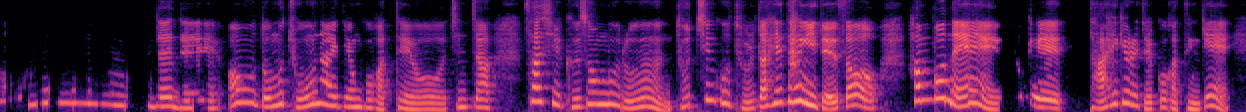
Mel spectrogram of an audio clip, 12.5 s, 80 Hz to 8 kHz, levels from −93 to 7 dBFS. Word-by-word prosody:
어. 375 - -13 1.4
네네. 235 -1 -1 0.5
어우 330 -3 -2
너무 245 +6 +1
좋은 245 +6 0
아이디어인 235 -5 0
것 205 -1 -4
같아요. 160 -1 -3
진짜 215 +1 -3 0.3
사실 365 -6 +2
그 225 -2 -3
선물은 230 - 0
2 240 +4 -6
친구 335 - -1
2 180 0 -5
다 225 - +4
해당이 330 0 +5
돼서 200 +4 +3 0.3
1 385 +2 +2
번에 300 - +5 0.3
이렇게 205 -7 +3 0.2
다 185 - -1
해결이 295 +2 0
될 170 -4 -3
것 210 +4 -4
같은 175 -2 -2
게 245 +4 -1
235 Hz, 230 characters per minute, -22 LUFS, 195-295 Hz, 1.4 s, 해당이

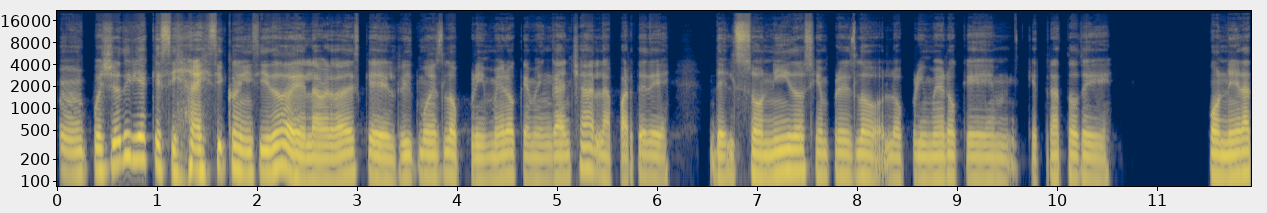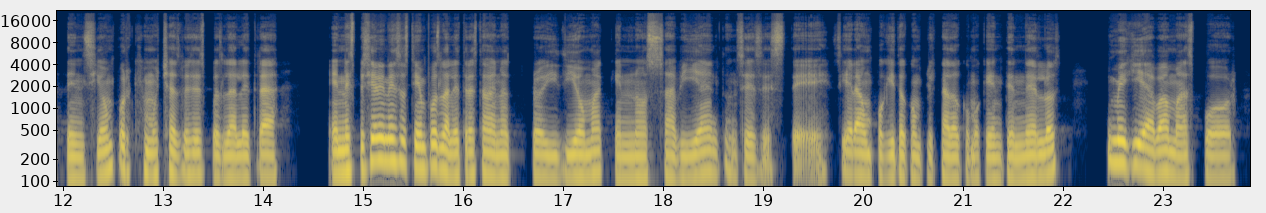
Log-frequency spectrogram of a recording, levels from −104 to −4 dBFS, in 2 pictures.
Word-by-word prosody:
Mm, 130 -2 -1
pues, 140 0 +1
yo 170 +1 +4
diría 205 -2 +4
que 170 -5 0
sí, 140 -3 +1
ahí 140 -4 +5
sí 145 +3 -1
coincido, 140 +1 +3
eh, 115 -4 +6
la 105 0 +2
verdad 105 +3 +3
es 130 +2 -2
que 115 -6 +2
el 100 -2 -2
ritmo 115 +1 -1
es 115 0 -2
lo 120 -2 +2
primero 110 +1 -1
que 110 - -4
me 105 0 -3
engancha, 115 +8 -1
la 115 -4 -2
parte 110 +2 -3
de 110 -2 -2 0.4
del 110 -1 -2
sonido 125 +5 +3
siempre 120 -3 -3
es 115 - -5
lo 120 -2 0
lo 105 -1 -4
primero 110 0 -2
que 110 +3 -4
que 105 - -9
trato 115 0 -3
de 105 -2 -3 0.9
poner 115 0 +3
atención, 125 +3 -1
porque, 150 -5 -3
muchas 125 0 0
veces, 120 +1 -2
pues, 115 -2 -3
la 110 0 +2
letra, 115 +1 0 0.5
en 130 +1 +4
especial 150 +8 +3
en 190 -1 +6
esos 185 -3 +2
tiempos, 155 -1 +3
la 140 -3 +4
letra 120 +1 0
estaba 125 -1 0
en 115 -1 0
otro 115 +1 -3
idioma 115 +3 0
que 125 -3 -6
no 110 0 0
sabía, 110 +2 -1
entonces, 120 -5 -5
este, 140 - -7
sí - - -5
era 125 -1 +2
un 115 - -1
poquito 115 0 -2
complicado 110 0 -2
como 110 +1 -6
que 105 - -2
entenderlos, 115 +5 0 0.4
y - - -1
me 180 0 +6
guiaba 145 -6 +3
más 115 -2 -1
por 110 0 -3
115 Hz, 185 wpm, -22 LUFS, 110-130 Hz, 0.9 s, eh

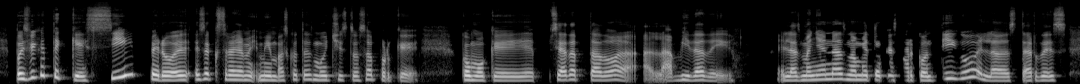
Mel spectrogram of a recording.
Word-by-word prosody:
Pues 255 0 +7
fíjate 330 -1 0
que 190 -6 +3
sí, 310 - +3 0.2
pero, 200 -5 +6
e 205 +1 +4
es 230 +2 -1
extraña 215 -4 +2
mi 200 -2 -1
mi 200 -1 +3
mascota, 205 +4 -4
es 225 - -2
muy 200 -1 0
chistosa 205 +1 -5
porque 220 - -6 0.4
como 195 -2 +3
que 180 0 -2
se 215 - -1
ha - - +5
adaptado 205 -2 0
a 210 -3 -1
a - - -8
la - - -3
vida 200 0 0
de 175 - -8 0.5
en - - -2
las 190 0 +2
mañanas, 225 +5 +2
no 220 -2 +2
me 215 0 +1
toca 205 0 -2
estar 200 -1 -6
contigo, 270 - -1
en 255 -9 0
las 175 -1 -1
tardes 190 +2 -2
205 Hz, 200 wpm, -21 LUFS, 190-225 Hz, 0.5 s, Pues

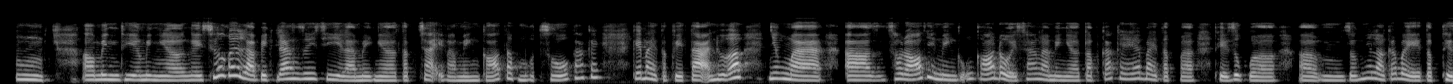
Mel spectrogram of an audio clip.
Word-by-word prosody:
Ừm, 220 -3 +2 0.4
ờ, 215 0 +2
mình 215 0 +3
thì, 215 0 +1
ờ, 205 - 0
mình, 205 -1 +1
ờ, 190 0 0
ngày 200 +1 0
trước 375 - +1
ấy 410 -1 +4
là 220 - +5
mình 215 -1 +2
đang 255 +2 +3
duy 260 0 +1
trì 230 -5 -1
là 185 -1 +1
mình, 190 +1 0
ờ, 185 0 0
tập 190 -1 -4
chạy 210 +1 -2
và 180 - -2
mình 180 +1 -1
có 185 +3 0
tập 270 - -1
một 195 -1 -3
số 205 +2 -1
các 295 +1 -3
cái 325 -1 -2 0.3
cái 275 - 0
bài 265 -4 +2
tập 195 -2 -8
về 190 - +2
tạ 200 +2 +4
nữa. 235 +9 +6 0.3
Nhưng 270 -1 +1
mà, 195 -4 +4 0.2
ờ, 200 -1 +3
sau 255 +5 -2
đó 230 +2 +4
thì 330 - +2
mình 220 -5 0
cũng 260 - -6
có 250 0 +1
đổi 250 -10 +1
sang 245 +6 -5
là 225 -3 -1
mình, 195 -2 -1
ờ, 180 - -2
tập 195 +1 -5
các 250 +2 -5
cái 260 +1 -3
bài 245 -4 -2
tập, 185 0 -5
ờ, 180 -1 -3 0.2
thể 185 -2 0
dục, 215 +2 0
ờ, 180 -1 -1 0.2
ờ, 190 -1 0
ừm, 190 -1 -2
giống 200 +4 -2
như 275 - -1
là 250 -5 +1
các 245 +3 -5
bài 200 -7 +1
tập 190 - -3
thể 205 -4 +3
210 Hz, 275 wpm, -23 LUFS, 190-250 Hz, 0.4 s, nữa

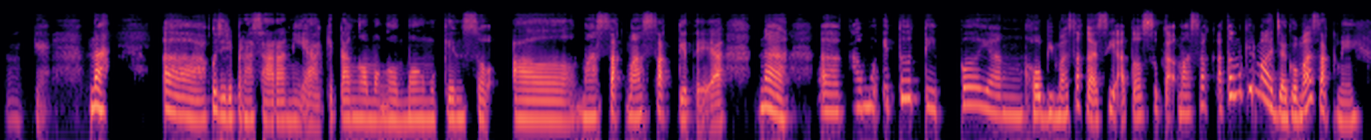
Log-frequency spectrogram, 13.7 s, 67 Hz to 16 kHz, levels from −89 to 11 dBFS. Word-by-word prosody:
Oke. 155 +1 -17 0.5
Nah, 245 -2 +8 0.5
eee, 185 -7 +3
aku - - -3
jadi 175 -4 +1
penasaran 155 -3 -1
nih 155 -1 -7
ya, - - 0
kita 160 +2 -2
ngomong-ngomong 160 0 -1
mungkin 165 +1 -2
soal 165 - -1 0.4
masak-masak, 180 +2 0
gitu 160 +1 -3
ya. - - +4 0.4
Nah, 225 -8 +6 0.4
eee, 205 -1 +1
kamu 240 +1 -3
itu 270 +6 -2 0.2
tipe 235 +2 -2
yang 185 -4 -3
hobi 190 -1 +2
masak 180 +10 0
nggak 155 - +4
sih? - - -5
Atau 180 +1 -2
suka 205 +3 -1
masak, 195 +7 -4
atau 385 - +3
mungkin 480 +4 0
malah 340 -10 +4
jago 175 0 +4
masak 210 - +3
nih? 155 +3 -6
180 Hz, 150 wpm, -22 LUFS, 165-220 Hz, 0.5 s, Nah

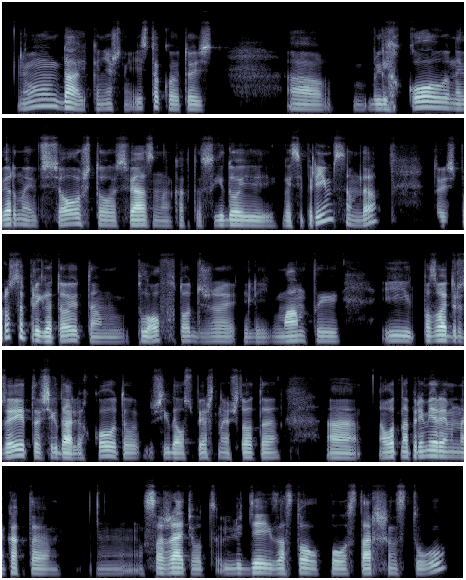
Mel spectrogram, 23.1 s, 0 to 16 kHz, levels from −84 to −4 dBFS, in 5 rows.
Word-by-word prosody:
Ну 175 +7 -5
да, 140 -6 +5
и - - -12
конечно. 120 +1 -8
Есть 135 - -7
такое. 120 -7 -3
То 115 - -4
есть, 105 -2 0 0.6
а, 115 -3 -2 0.5
легко, 140 +5 +1
наверное, 125 -1 -2
всё, 130 +6 +2
что 115 -3 -3
связано 115 -2 +4
как-то 105 0 -11
с 105 - -1
едой 120 0 +1
и 105 -2 -6
гостеприимством, 140 - 0
да. - - 0 0.5
То - - -10
есть 110 - -3
просто 195 -1 0
приготовить 125 -1 +2
там 100 0 -7
плов 120 +2 0
тот 120 -2 -4
же 110 +1 -5
или 100 0 -13
манты 115 0 0 0.4
и 120 -1 -5
позвать 125 0 +4
друзей- 120 +5 +5
это 120 - -2
всегда 110 -2 +6
легко, 130 +8 -1
это 105 -3 -5
всегда 105 -1 -1
успешное 110 +2 -4
что-то. 110 0 -1 0.5
А, 100 -2 +1 0.2
а 110 - -2
вот, 125 +2 +3
например, 130 +2 +4
именно 120 -3 +1
как-то, 105 -3 -1 0.4
м, 105 +1 -18
сажать 120 0 +6
вот 105 0 -7
людей 115 +2 0
за 110 0 -1
стол 110 -1 -1
по 105 -1 -1
старшинству, 110 - -1
115 Hz, 140 wpm, -26 LUFS, 110-125 Hz, 0.6 s, всегда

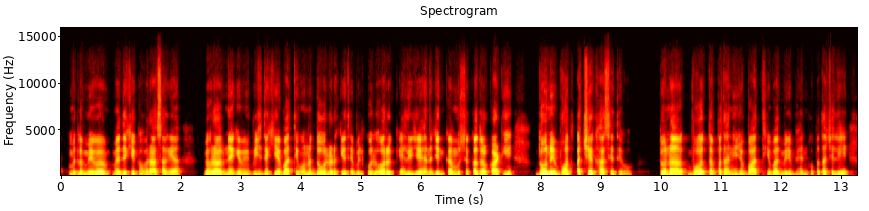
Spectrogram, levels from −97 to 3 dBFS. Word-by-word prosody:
मतलब 170 +2 -2
मेरा 170 0 +5
मैं 165 -1 +1
देखिए 155 -1 -2
घबरा 150 +6 0
सा 185 0 -2
गया, 180 -1 -1 0.4
घबराने 180 +3 +4
के 195 +1 -2
भी 190 0 -6
पीछे 185 -1 -6
देखिए 195 +2 0
ये 195 - 0
बात 150 -1 +1
थी 205 - -2
वो 190 0 -5
ना 210 +2 -2
दो 190 0 -1
लड़के 150 -5 -1
थे 175 - -3
बिल्कुल 165 +1 -6
और 155 +1 +3
कह 155 - -7
लीजिए 150 +2 0
है 165 +1 -2
ना 175 - -4
जिनका 165 -1 0
मुझसे 165 +1 -5
कद 165 +1 +4
और 175 - +6
काठी 175 +9 +1 0.4
दोनों 210 +4 +6
ही 250 - +8
बहुत 200 +1 -2
अच्छे 185 +6 +4
खासे 155 -4 -1
थे 115 - -7
वो। 110 0 -14 0.4
तो 175 - +4
ना 215 +4 +3 0.3
बहुत 165 +3 +4
तब 180 -1 0
पता 155 -2 0
नहीं 190 +3 -5
जो 195 - -4
बात 140 -2 -1
थी 170 - -7
बाद 160 -1 -1
मेरी 160 +1 -4
बहन 130 -1 -9
को 170 - -13
पता 160 -1 -3
चली, 210 +8 -4
170 Hz, 240 wpm, -22 LUFS, 155-190 Hz, 0.4 s, ही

